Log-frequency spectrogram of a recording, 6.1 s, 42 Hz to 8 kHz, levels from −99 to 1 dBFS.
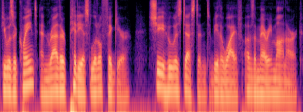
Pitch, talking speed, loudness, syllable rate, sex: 100 Hz, 210 wpm, -19 LUFS, 5.4 syllables/s, male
